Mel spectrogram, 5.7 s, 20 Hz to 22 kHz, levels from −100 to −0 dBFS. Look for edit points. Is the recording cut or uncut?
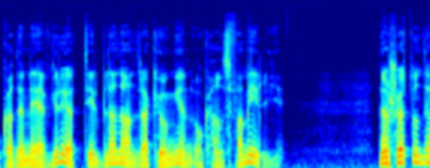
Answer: uncut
